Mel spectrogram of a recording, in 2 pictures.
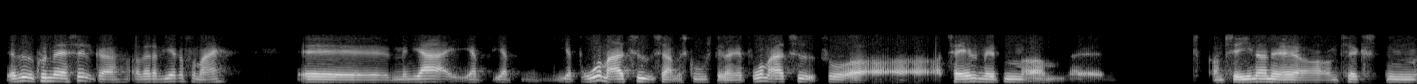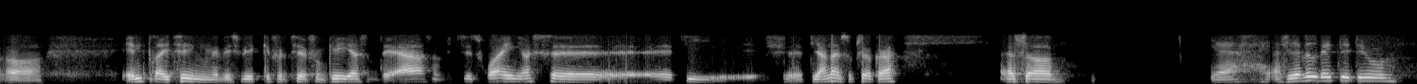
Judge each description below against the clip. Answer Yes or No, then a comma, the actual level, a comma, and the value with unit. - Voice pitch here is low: Yes, low, 130 Hz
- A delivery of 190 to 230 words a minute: No, average, 170 wpm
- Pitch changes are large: Yes, wide, 7.1 semitones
